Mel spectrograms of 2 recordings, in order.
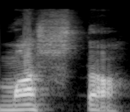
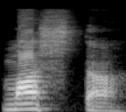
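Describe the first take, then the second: The two takes are said the same way.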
